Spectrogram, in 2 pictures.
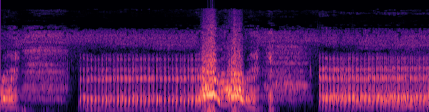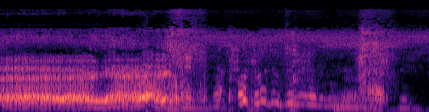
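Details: Angry dog, barking loudly: a brief bark, then a drawn-out rumbling snarl broken by a loud snapping bark in the middle, followed by a series of short, uneven barks near the end.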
